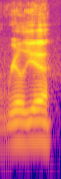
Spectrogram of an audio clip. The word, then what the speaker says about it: R'lyeh: Yeah, I think that you can kind of pronounce it however you want. I say Rilia.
